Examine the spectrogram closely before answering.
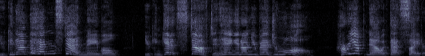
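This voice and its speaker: A female-sounding voice performs a put-on character voice at an extremely high pitch. The delivery comes at a very fast pace. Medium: read story. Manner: impatient, calling from upstairs.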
